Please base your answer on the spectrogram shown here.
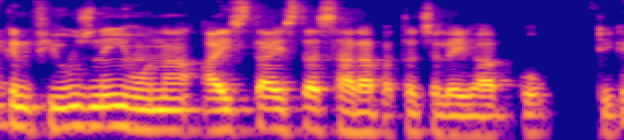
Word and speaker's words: SERP: ठीक है, ये सर्च SERP सर्प इसको बोलते हैं। आप लोगों को शायद इसकी वो जो प्रोनाउंसिएशन उसकी समझ ही ना आ रही हो। SERP सर्प फीचर्स। तो गूगल के ना सर्प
